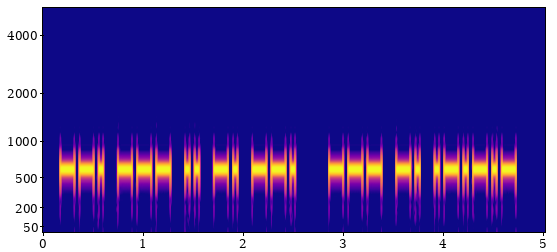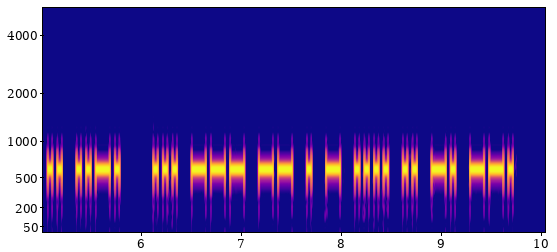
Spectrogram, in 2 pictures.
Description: Morse code, heard as a keyed tone, about 25 wpm, 600 Hz. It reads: GOING ON. IF SOMETHING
